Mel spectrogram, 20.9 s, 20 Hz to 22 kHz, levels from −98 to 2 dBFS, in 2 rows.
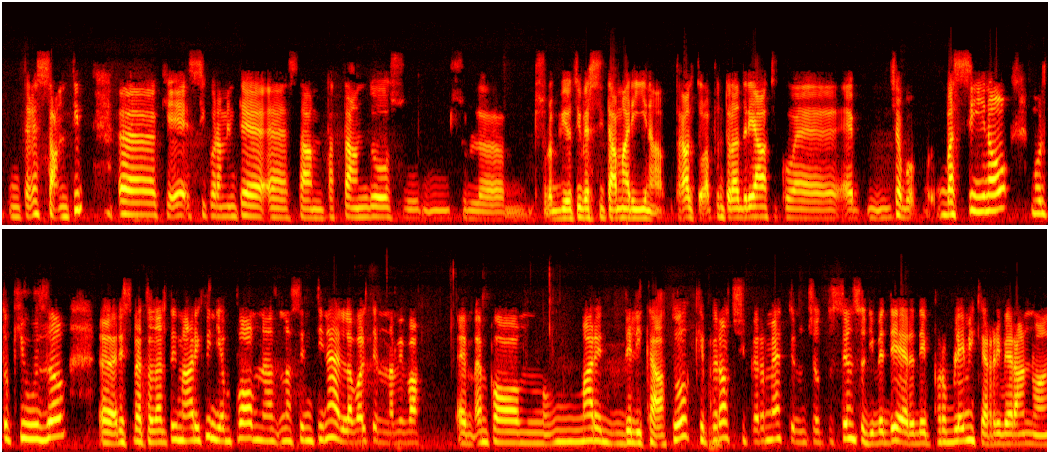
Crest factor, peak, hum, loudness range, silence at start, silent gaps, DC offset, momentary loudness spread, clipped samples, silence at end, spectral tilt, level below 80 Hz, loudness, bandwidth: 16 dB; -10 dBFS; none; 3 LU; 0.05 s; none; under 0.1%; 10 LU; under 0.1%; 0 s; -4.5 dB/octave; -78 dBFS; -26 LUFS; 11 kHz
